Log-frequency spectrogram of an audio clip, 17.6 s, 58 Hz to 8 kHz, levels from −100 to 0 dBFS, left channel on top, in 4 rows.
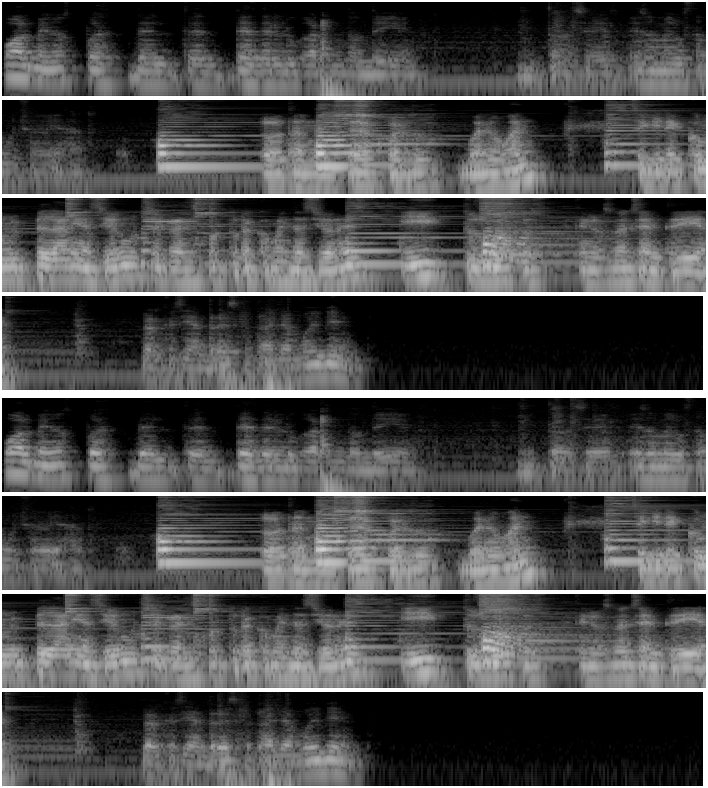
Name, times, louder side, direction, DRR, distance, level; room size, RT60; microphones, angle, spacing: voice 1, 0.0-2.6 3.2-4.9 14.1-15.4, right 4 dB, 15° left, 0.8 m, -45 dB
sound 1, 2.0-2.1 2.5-7.2 8.1-13.7 14.5-15.0, right 1 dB, 40° right, 0.8 m, -36 dB
voice 2, 6.0-13.2, equal, 5° right, 1.0 m, -36 dB
2.6 x 2.1 x 2.2 m
head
